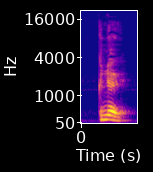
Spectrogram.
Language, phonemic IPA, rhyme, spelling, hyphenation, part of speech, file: Dutch, /knøː/, -øː, kneu, kneu, noun, Nl-kneu.ogg
- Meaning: common linnet (Linaria cannabina)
